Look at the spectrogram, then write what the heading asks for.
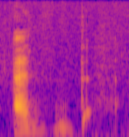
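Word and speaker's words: د: The Dal is pronounced from the top side of the tip of the tongue and the gum line of the two front upper incisors.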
